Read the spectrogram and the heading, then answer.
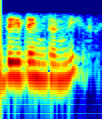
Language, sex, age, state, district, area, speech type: Telugu, female, 18-30, Telangana, Warangal, rural, conversation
